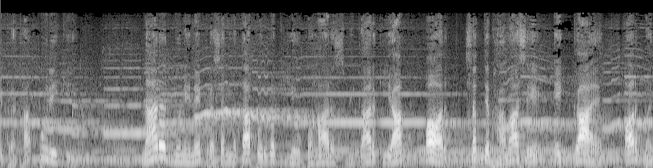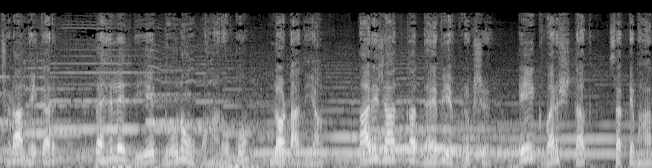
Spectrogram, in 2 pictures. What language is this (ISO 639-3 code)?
hin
